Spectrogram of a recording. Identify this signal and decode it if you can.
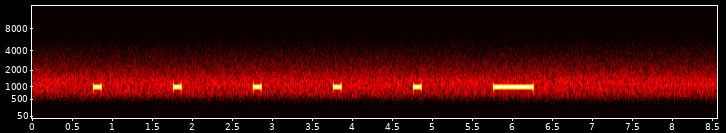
Radio time signal (six pips, as the Greenwich Time Signal), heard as pips.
